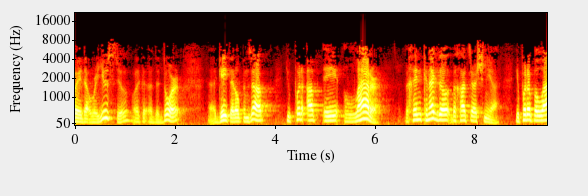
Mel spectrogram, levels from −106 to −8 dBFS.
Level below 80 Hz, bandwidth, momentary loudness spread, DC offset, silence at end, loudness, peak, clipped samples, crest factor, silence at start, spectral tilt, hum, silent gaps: -48 dBFS; 7.4 kHz; 16 LU; under 0.1%; 0 s; -14 LUFS; 0 dBFS; under 0.1%; 14 dB; 0 s; -6.5 dB/octave; none; none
